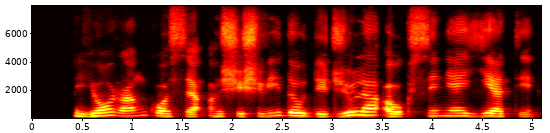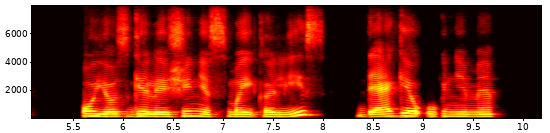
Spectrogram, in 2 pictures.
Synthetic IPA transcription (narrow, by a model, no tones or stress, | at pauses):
joːɾɐŋkuɔsʲɛʔɐʃɪʃʲʋʲiːd̪ɐʊd̪ʲɪd͡ʒʲʊlʲæːʔɐʊksʲɪnʲeːjiɛt̪ʲiː | oːjoːs̬ɡʲɛlʲɛʒʲɪnʲeːsmɐɪɡɐlʲiːs | d̪ʲæːɡʲeːʔʊɡnʲɪmʲɪ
